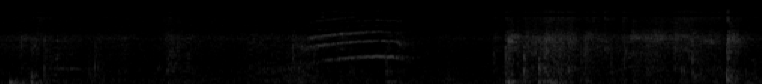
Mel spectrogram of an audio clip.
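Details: A single drawn-out cat meow arches up and then falls away in the middle, soft and tonal, with rustling and thumps from an indoor unboxing before and after.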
